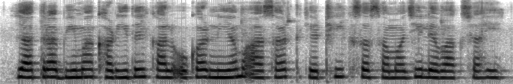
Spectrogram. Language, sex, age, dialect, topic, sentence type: Maithili, female, 25-30, Eastern / Thethi, banking, statement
